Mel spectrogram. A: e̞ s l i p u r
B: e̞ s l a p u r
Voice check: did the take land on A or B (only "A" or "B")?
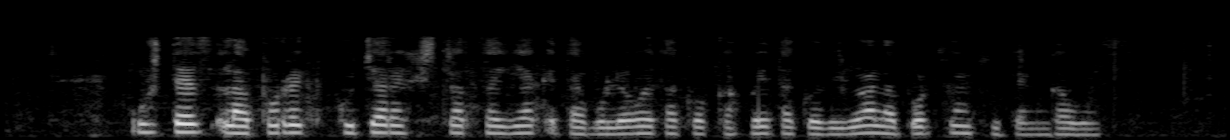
B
